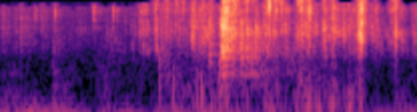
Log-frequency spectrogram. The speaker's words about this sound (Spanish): Tengan aquí, así, mira. Saqué las llaves.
